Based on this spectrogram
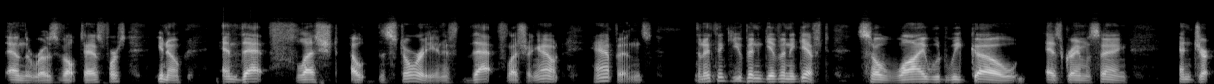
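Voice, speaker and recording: A man talking on a casual live-stream panel in an animated, emphatic way, with some self-deprecating humour. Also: fairly low pitch, vocal fry, no echo, lo-fi sound. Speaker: panel guest.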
